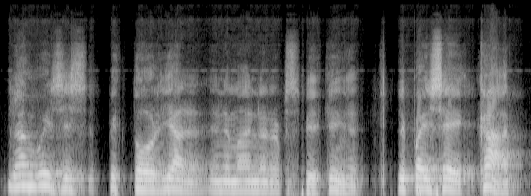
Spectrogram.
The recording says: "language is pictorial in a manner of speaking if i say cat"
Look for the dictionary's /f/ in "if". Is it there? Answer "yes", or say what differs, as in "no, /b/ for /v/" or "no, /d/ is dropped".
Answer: no, /p/ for /f/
